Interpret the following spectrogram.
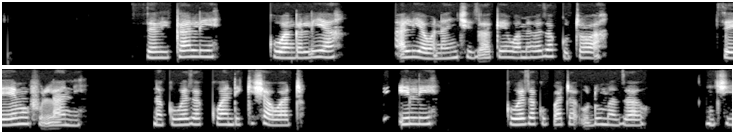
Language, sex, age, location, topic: Swahili, female, 18-24, Kisumu, government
